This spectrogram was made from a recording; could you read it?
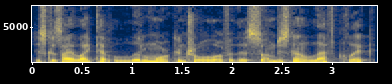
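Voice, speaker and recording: A man talks through a software lesson in a very low voice. There is plenty of fry in it, and the sound is dry and close. He explains each step informally, as an instructor would. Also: very animated, fast, no echo. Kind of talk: step-by-step screencast lesson, casual.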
